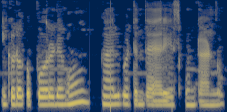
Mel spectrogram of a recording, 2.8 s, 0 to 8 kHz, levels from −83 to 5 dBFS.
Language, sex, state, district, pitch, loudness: Telugu, female, Telangana, Karimnagar, 210 Hz, -17 LUFS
